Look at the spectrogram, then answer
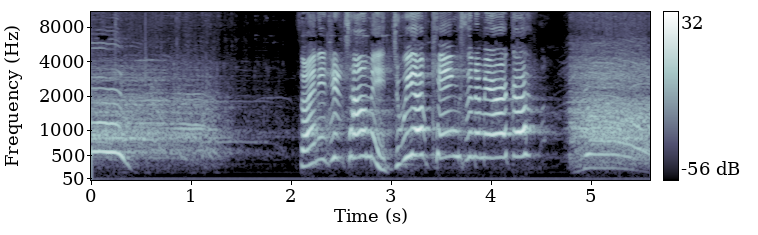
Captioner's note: cheering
